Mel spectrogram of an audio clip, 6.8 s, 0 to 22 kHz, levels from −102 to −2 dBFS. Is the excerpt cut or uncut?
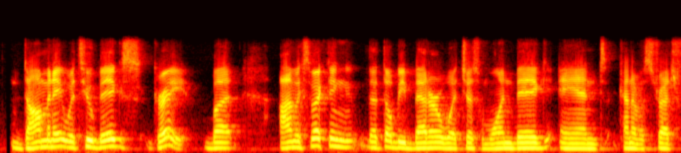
uncut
